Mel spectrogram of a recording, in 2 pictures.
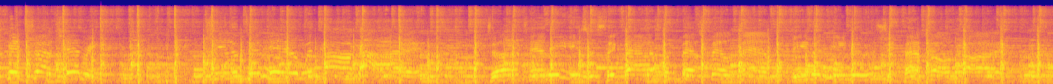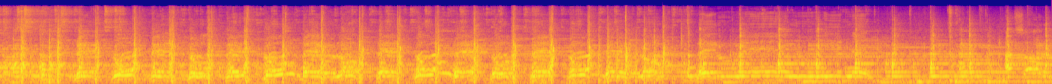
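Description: Acoustic string band playing an instrumental passage: banjos picking over a plucked upright bass, with a steady rattling percussive click beneath.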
